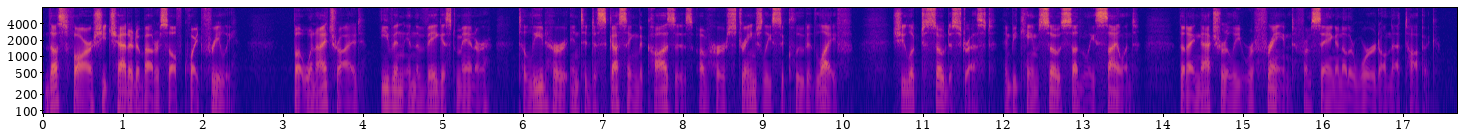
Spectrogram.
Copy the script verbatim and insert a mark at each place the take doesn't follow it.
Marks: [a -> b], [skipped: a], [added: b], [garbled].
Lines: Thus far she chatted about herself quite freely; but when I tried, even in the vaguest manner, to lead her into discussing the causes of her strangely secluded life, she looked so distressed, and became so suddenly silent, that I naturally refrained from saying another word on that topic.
Thus far she chatted about herself quite freely; but when I tried, even in the vaguest manner, to lead her into discussing the causes of her strangely secluded life, she looked so distressed, and became so suddenly silent, that I naturally refrained from saying another word on that topic.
